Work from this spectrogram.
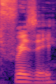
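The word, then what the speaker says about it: Frzy: Broken by a guy called Frisbee, spelt F-R-Z-Y, but it's pronounced Frizzy, apparently.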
